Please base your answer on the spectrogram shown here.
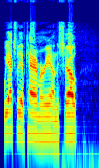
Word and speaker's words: Cara Maria: Wait, what's my name? Carara Maria. Say it again. Carara Maria. Cara Maria. Car. Car Maria. I'll start the interview with like how to say my name. Cara Maria. Car Maria. There you go.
